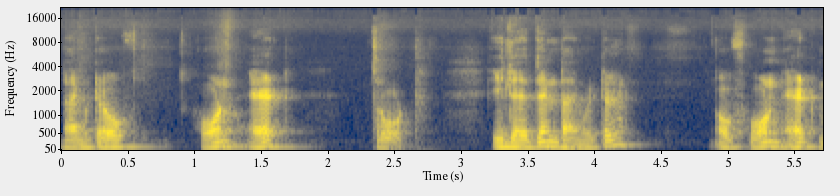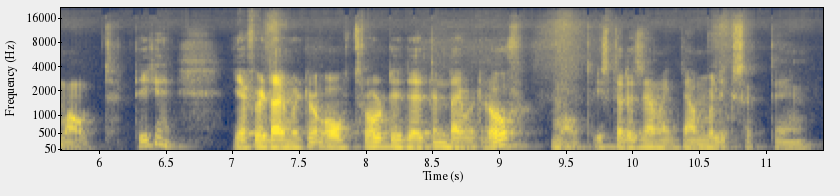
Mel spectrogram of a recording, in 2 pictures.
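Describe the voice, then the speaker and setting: Man, lowish pitch, soft dark tone, explanatory lecture, rephrases points, English technical terms mixed in. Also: slow pace, vocal fry. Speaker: teacher.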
